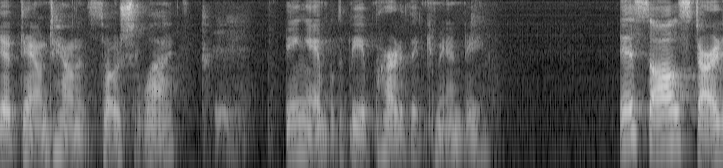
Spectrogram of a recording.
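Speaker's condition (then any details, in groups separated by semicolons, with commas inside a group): Multiple sclerosis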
